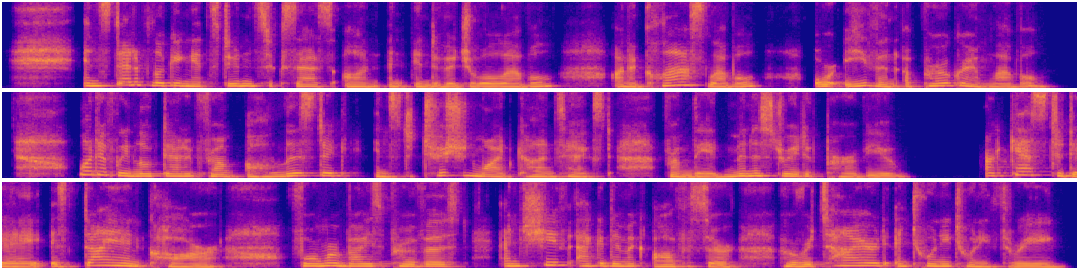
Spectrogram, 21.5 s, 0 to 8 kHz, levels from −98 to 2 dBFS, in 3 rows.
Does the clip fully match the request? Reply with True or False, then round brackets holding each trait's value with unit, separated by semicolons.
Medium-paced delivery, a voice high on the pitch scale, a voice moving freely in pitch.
True (145 wpm; 195 Hz; 6.2 semitones)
